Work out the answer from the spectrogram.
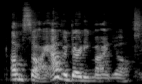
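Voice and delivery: usual speaking voice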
